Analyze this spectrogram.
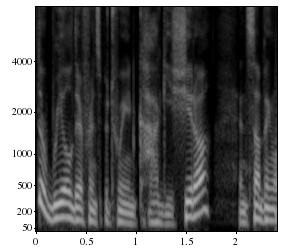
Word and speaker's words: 싫어: First, with the word 싫어, that H at the beginning is basically silent. You don't really pronounce it, so it sounds a lot more like 싫어.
